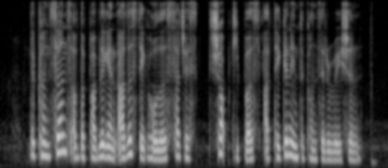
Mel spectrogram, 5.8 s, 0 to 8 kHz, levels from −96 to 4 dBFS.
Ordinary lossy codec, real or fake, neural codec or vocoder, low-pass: none; real; none; none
